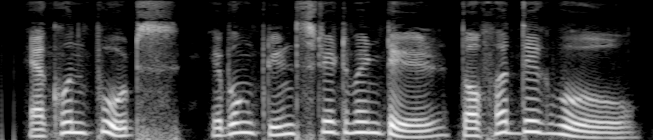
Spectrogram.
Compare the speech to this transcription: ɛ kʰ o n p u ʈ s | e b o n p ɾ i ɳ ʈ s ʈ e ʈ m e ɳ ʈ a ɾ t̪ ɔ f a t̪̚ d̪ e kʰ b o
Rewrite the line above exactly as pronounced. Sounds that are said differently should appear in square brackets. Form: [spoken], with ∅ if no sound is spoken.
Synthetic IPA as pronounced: ɛ kʰ o n p u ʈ s | e b o [ŋ] p ɾ i ɳ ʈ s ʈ e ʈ m e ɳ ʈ [e] ɾ t̪ ɔ f a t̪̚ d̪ e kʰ b o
